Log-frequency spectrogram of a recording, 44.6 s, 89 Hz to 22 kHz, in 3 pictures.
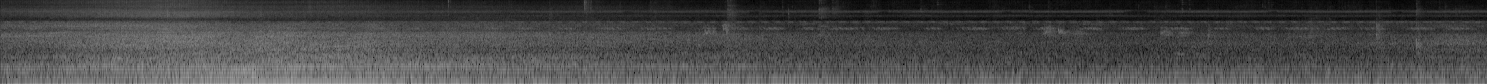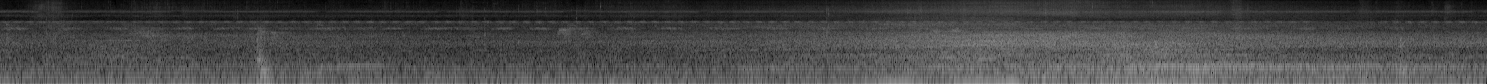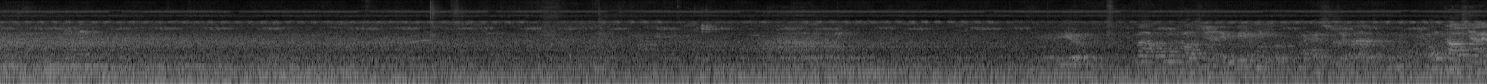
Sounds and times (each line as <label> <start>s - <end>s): Traffic Sound 0.0s - 44.6s
Birds 20.3s - 21.2s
